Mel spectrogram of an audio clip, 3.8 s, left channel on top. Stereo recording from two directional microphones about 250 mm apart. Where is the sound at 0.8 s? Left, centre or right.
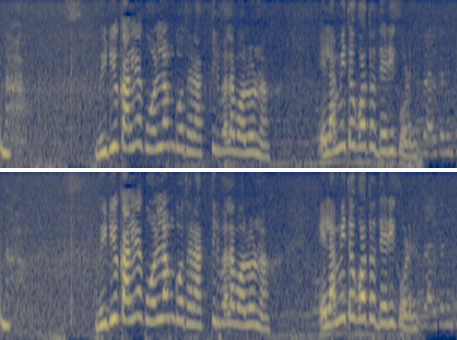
Centre.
